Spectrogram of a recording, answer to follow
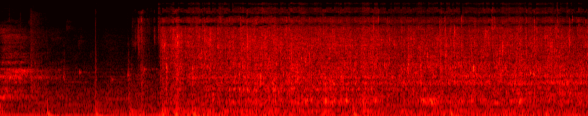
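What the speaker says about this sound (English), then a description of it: "Put a bunch of water in." Water pours into a baby turtle tank, a steady loud splashing rush that starts after a second of quieter handling sounds and continues evenly to the end, close by with no talking.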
